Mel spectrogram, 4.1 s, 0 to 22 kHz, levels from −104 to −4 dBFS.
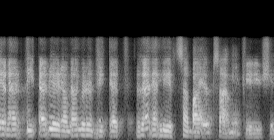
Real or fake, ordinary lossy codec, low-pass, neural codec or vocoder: fake; none; 7.2 kHz; codec, 16 kHz, 0.5 kbps, FreqCodec, smaller model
